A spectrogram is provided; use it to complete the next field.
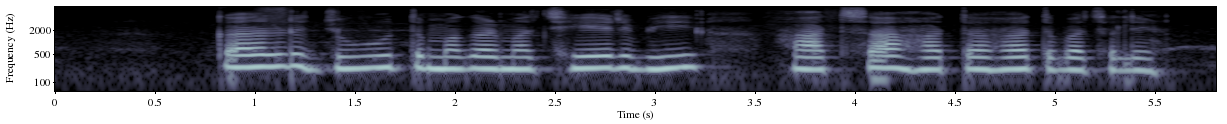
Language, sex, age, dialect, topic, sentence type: Magahi, female, 46-50, Northeastern/Surjapuri, agriculture, statement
